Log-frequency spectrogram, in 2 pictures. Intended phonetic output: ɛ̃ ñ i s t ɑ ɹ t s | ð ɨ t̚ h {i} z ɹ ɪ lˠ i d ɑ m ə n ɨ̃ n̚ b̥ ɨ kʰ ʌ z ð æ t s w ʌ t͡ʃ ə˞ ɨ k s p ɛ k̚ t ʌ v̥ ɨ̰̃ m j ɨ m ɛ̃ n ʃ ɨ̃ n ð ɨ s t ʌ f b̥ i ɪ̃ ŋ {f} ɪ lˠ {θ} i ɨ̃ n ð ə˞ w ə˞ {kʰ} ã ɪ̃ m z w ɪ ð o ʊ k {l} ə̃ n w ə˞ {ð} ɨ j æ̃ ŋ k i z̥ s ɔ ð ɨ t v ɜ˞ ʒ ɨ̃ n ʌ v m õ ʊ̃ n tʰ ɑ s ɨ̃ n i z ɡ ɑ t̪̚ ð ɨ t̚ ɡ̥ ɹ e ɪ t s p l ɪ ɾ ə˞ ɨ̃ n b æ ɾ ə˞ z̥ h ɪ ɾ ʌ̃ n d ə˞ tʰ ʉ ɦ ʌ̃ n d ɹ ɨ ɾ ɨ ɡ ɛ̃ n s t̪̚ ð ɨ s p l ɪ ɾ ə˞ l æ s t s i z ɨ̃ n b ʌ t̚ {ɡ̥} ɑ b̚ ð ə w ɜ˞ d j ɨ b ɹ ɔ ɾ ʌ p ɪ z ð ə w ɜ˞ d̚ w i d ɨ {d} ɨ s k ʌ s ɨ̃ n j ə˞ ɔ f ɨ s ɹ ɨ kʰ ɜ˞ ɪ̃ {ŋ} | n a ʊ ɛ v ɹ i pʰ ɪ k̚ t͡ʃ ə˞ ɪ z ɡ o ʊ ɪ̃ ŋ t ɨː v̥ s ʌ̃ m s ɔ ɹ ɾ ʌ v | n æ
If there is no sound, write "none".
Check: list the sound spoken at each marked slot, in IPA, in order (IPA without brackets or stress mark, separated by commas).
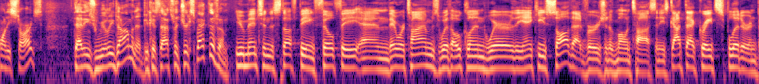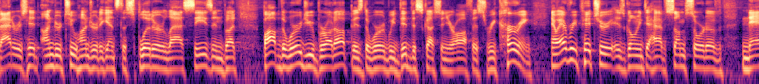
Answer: i, f, θ, tʰ, l, ð, b̥, d, ŋ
